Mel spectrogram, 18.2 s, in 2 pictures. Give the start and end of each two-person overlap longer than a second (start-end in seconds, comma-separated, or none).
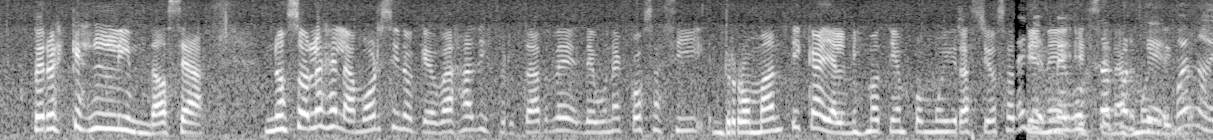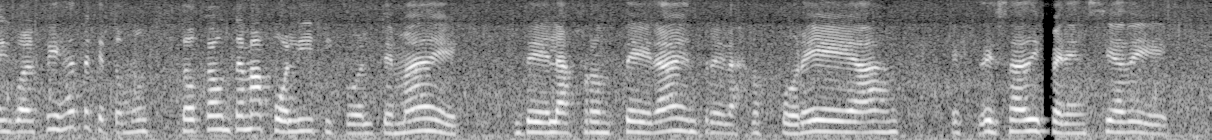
7.6-9.2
